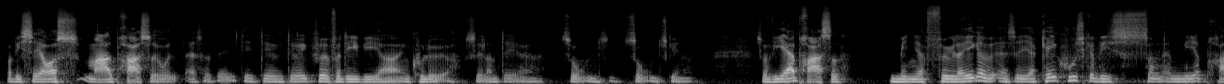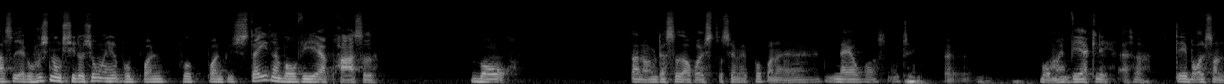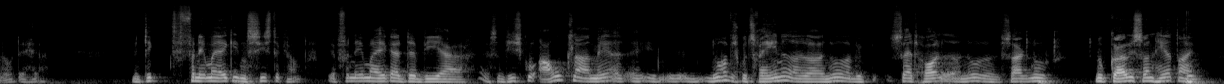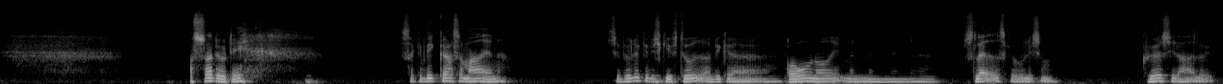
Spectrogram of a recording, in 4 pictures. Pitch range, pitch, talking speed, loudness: 120-140 Hz, 130 Hz, 205 wpm, -29 LUFS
